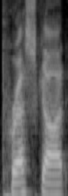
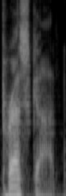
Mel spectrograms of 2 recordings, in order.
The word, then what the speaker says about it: Prescott: it h like uh like Prescott Arizona is not Prescott it's Prescot Nevada is not Nevada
